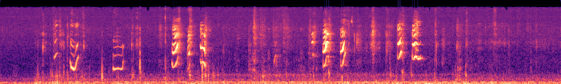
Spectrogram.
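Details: Zuko, a puppy at home, frustrated with an unfamiliar new ball he cannot fit in his mouth. Clusters of bending, nasal whimpers and squeaky yelps come in short bursts separated by brief pauses, over a constant low indoor hum.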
